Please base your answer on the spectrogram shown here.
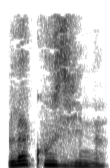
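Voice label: "La cousine", French; vocabulaire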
